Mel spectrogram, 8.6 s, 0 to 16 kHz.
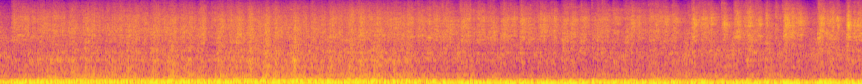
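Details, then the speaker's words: Carbureted 560 hp V8 in a formerly flooded Impala on initial run with loud exhaust: lumpy rumble surging and sagging, trying to stall; sounds like it's flooding, choke possibly falling closed suspected. "she ain't running so good. Sounds like it's flooding out. Yeah, this this ain't She ain't happy."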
